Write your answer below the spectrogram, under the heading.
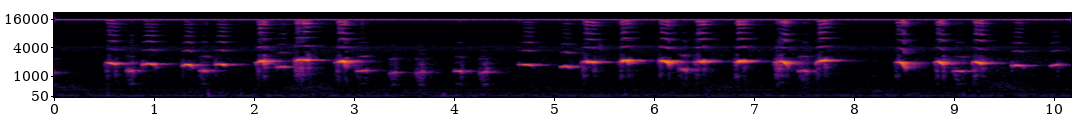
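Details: Pet bird, a dancing whistler, whistling its rendition of the hockey anthem Chelsea Dagger: clear tonal notes repeated in a bouncy rhythm, mostly level with small dips between phrases, a brief pause, then the phrase resumes.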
